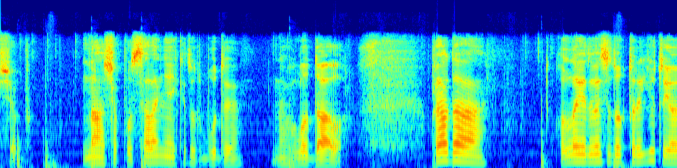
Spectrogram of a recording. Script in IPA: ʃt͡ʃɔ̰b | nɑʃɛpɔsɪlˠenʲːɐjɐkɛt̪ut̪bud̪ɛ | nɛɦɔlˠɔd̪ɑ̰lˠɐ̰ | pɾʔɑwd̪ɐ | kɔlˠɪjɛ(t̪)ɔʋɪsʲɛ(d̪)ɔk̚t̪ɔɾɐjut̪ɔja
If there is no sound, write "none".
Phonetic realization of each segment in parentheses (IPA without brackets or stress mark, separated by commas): d̪, d̪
